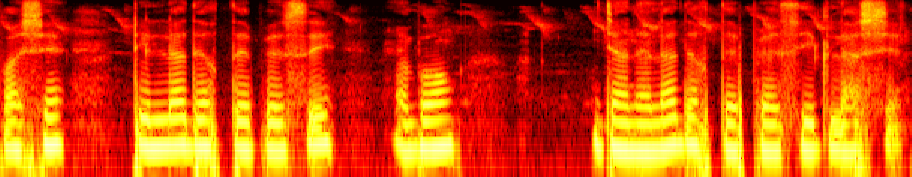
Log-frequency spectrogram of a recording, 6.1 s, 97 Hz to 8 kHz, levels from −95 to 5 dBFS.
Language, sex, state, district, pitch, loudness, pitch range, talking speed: Bengali, female, Assam, Hailakandi, 200 Hz, -12 LUFS, 185-210 Hz, 90 wpm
